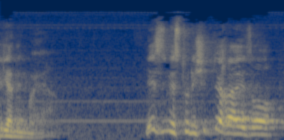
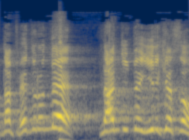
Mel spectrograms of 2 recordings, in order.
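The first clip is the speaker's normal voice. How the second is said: loud, higher boastful brag; mock bragging Peter; 6 semitones higher, 11 dB louder than usual. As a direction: crow about it like a show-off.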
